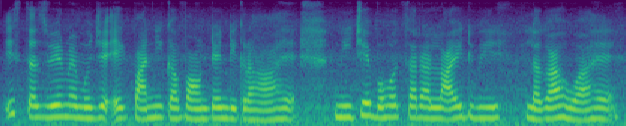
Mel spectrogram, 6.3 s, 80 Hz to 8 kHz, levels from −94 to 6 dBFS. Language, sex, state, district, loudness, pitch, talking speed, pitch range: Hindi, female, Arunachal Pradesh, Papum Pare, -14 LUFS, 210 Hz, 180 wpm, 200-225 Hz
